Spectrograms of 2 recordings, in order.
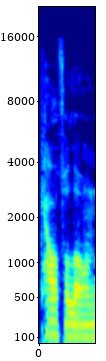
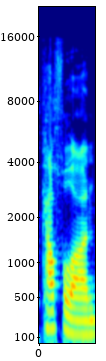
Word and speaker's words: Calphalon: I was like Calphalon because in my head it's Spanish. It's phonetically, I was about to say, but it's Calphalon, the Calphalon Temp IQ Espresso Temperature Machine.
